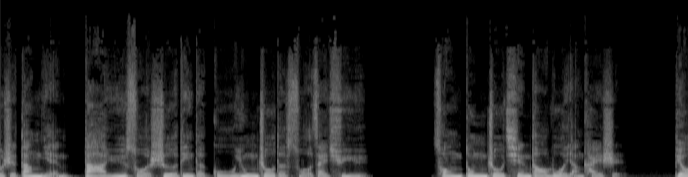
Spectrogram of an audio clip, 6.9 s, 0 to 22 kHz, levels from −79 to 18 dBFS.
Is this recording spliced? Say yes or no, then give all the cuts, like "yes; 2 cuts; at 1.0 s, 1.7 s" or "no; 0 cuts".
no; 0 cuts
